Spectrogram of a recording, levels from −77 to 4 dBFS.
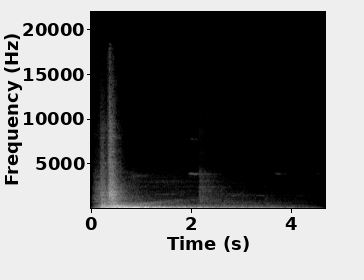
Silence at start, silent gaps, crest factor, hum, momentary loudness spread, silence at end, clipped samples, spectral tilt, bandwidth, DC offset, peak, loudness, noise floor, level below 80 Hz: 0.1 s; none; 16 dB; none; 24 LU; 1 s; under 0.1%; -7 dB/octave; 11.5 kHz; under 0.1%; -4 dBFS; -18 LUFS; -54 dBFS; -22 dBFS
